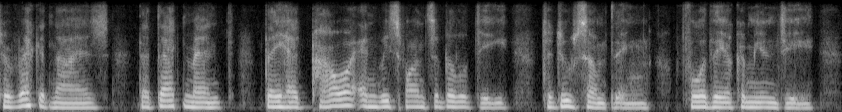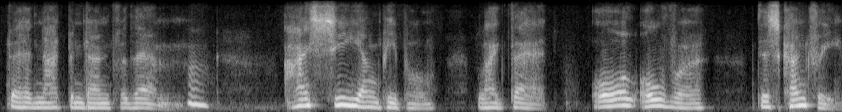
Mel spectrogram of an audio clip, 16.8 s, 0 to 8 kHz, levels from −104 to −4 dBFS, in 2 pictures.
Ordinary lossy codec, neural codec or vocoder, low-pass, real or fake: Opus, 16 kbps; none; 7.2 kHz; real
